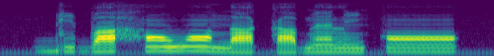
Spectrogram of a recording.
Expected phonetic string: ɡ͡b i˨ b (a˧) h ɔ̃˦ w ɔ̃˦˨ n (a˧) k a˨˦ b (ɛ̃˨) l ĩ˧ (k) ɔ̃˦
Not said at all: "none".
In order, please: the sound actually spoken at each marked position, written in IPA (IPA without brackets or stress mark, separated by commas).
a˨˦, a˨, ɛ̃˦, k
